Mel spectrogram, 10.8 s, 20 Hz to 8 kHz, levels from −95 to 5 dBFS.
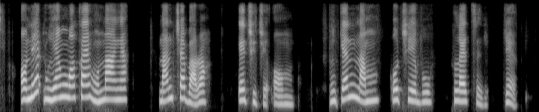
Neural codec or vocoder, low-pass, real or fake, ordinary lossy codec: autoencoder, 48 kHz, 32 numbers a frame, DAC-VAE, trained on Japanese speech; 7.2 kHz; fake; none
